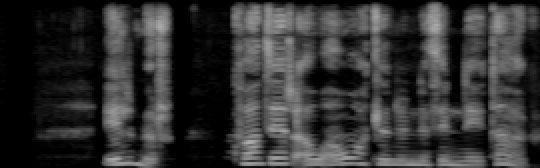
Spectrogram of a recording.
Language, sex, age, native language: Icelandic, female, 50-59, Icelandic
